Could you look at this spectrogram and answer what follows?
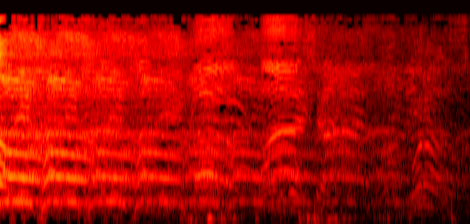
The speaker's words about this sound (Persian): فریاد بزن مرگ بر آمریکا.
